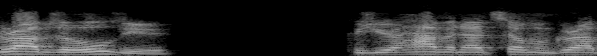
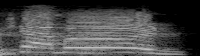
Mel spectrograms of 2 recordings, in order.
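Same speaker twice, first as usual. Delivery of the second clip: hooligan shout; 9 semitones higher than usual. Retold or imitated. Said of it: "he's like".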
